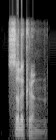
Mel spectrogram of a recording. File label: "silicon", British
